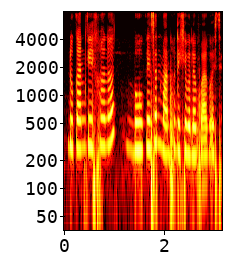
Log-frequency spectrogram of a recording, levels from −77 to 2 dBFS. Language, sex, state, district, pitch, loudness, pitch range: Assamese, female, Assam, Kamrup Metropolitan, 275 Hz, -14 LUFS, 255-285 Hz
